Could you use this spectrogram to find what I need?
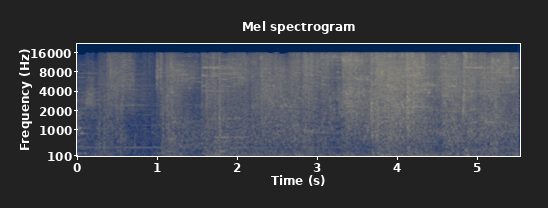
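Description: Game spell effects and combat hits crackle and clash.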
